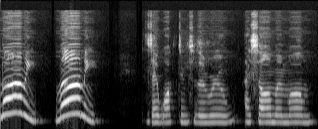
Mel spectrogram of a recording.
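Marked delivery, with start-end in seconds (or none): 0.0-1.5 high, loud frantic calls; scream for mommy. Retold or imitated. Girl runs toward the screaming room, calling her mom in panic.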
